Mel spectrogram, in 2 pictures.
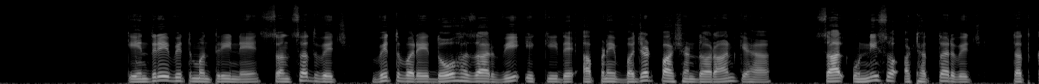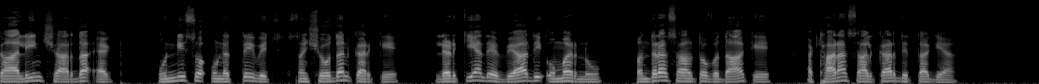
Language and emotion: Punjabi, neutral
